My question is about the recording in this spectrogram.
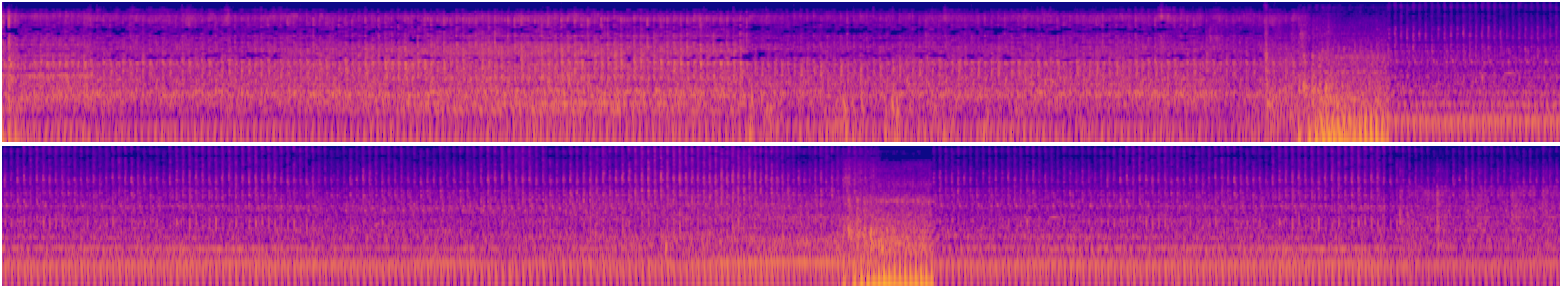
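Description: Tractor engine sound running steadily at idle-like speed, its tone changing about twelve seconds in. Two short, loud low bursts come about halfway through and again near the end.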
